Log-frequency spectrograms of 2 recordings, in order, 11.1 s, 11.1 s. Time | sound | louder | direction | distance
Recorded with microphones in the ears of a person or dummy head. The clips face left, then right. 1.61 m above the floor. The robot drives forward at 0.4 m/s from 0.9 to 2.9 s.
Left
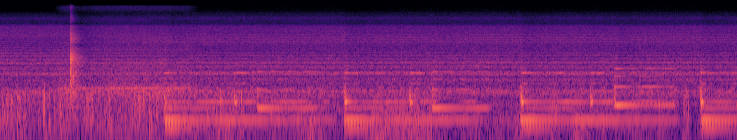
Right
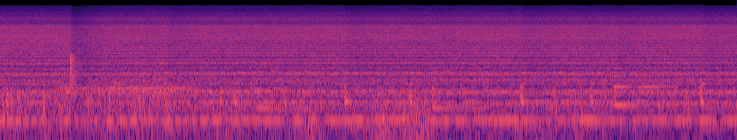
0.0 | a drone | right 4 dB | 80° right | ?
1.1 | a clap | left 3 dB | 55° left (ahead or behind) | ?
2.5 | a piano | left 3 dB | 35° left (ahead or behind) | ?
